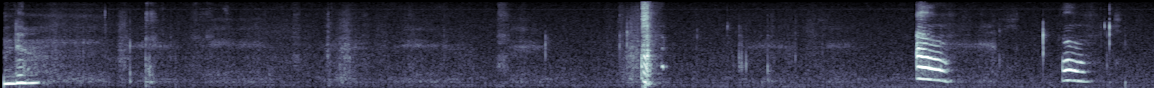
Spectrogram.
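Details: A single sharp sneeze from a pet just before its bath, followed by two short meow-like calls in a quiet room.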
